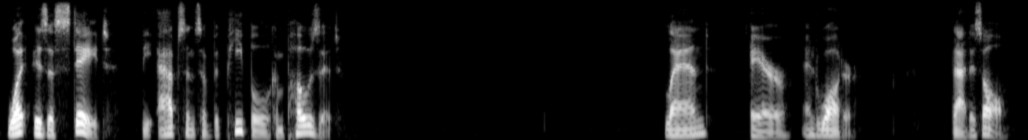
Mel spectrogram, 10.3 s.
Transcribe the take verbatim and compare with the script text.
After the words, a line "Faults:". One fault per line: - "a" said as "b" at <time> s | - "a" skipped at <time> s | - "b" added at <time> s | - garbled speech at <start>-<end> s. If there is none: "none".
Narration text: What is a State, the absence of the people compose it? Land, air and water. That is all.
What is a State, the absence of the people compose it? Land, air and water. That is all.
Faults:
none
